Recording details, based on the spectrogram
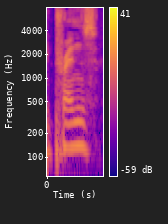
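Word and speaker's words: Prinze: I can't put my finger on it Freddy Prince Freddy Prince Freddy Prince yeah is that how you say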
